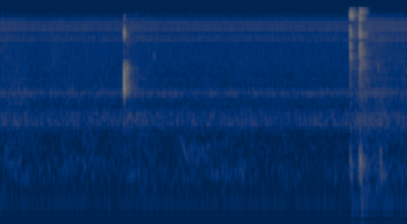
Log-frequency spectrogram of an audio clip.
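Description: Near silence broken by a few faint clicks from working the computer: one about a second in, and two close together near the end.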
